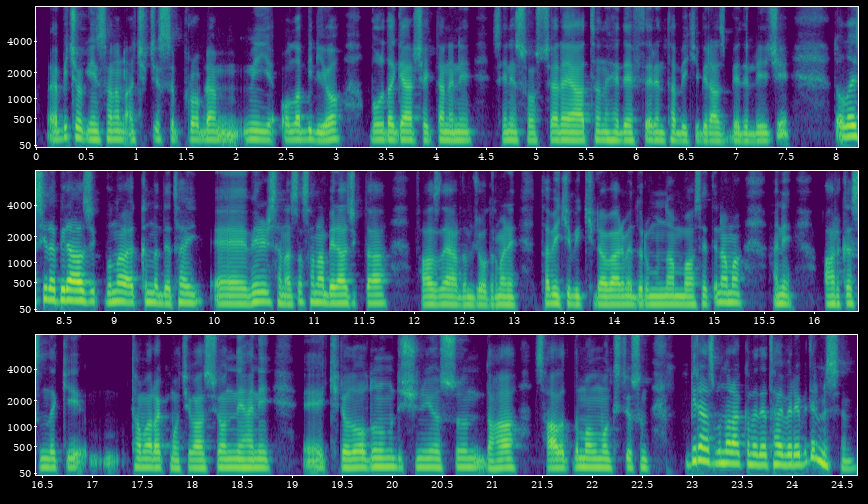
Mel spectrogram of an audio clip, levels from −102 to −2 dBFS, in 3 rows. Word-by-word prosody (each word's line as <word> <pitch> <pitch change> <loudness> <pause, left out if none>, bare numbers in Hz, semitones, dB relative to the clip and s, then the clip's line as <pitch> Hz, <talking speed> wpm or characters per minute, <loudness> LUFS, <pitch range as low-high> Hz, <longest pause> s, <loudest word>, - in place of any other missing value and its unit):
eee, 130 - -2
birçok 160 -5 -1
insanın 130 0 -1
açıkçası 125 +1 -7
problemi 130 0 -2
olabiliyor. 130 0 0 0.3
Burada 130 0 +1
gerçekten, 125 0 0
hani, 120 0 0 0.2
senin 120 +1 -3
sosyal 120 +1 -3
hayatın, 120 0 +2
hedeflerin 120 0 -1
tabii 115 -1 -3
ki 110 - -11
biraz 110 -1 -3
belirleyici. 115 0 -3 0.5
Dolayısıyla 180 +1 +4
birazcık 170 -3 +7
bunlar 155 +2 +3
hakkında 145 -1 0
detay, 140 +2 0 0.2
eee, 125 0 +1
verirsen 150 -2 0
aslında 120 +6 -3
sana 145 -1 +1
birazcık 135 -1 +2
daha 135 0 +1 0.3
fazla 120 +1 +1
yardımcı 115 -1 -1
olurum. 110 +1 -2
Hani, 120 -1 +1 0.2
tabii 130 0 +1
ki 130 0 -4
bir 120 - -1
kilo 120 0 0
verme 120 -1 +2
durumundan 120 0 +1
bahsettin 120 +1 -1
ama, 150 -1 +1 0.3
hani, 130 -1 -1 0.3
arkasındaki 130 +1 -2 0.4
tam 135 -2 -1
olarak 130 0 +1
motivasyon 125 +2 0
ne? 130 - +3
Hani, 130 -1 +1 0.3
eee, - - -5
kilolu 130 0 0
olduğunu 135 +1 +2
mu 140 0 0
düşünüyorsun? 135 +1 -2
Daha 125 +2 +2 0.2
sağlıklı 130 +2 0
mı 135 0 +3
olmak 130 -2 +1
istiyorsun? 130 -1 -5 0.3
Biraz 230 +2 +4
bunlar 195 0 +5
hakkında 185 -2 +3
detay 170 +1 +3
verebilir 170 +5 +2
misin? 125 - +1
130 Hz, 155 wpm, -24 LUFS, 120-135 Hz, 0.5 s, birazcık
